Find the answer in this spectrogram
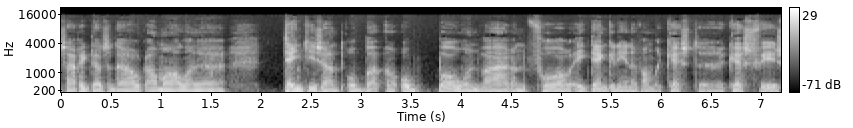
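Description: In a very clean recording with a silent background, a man's voice is heard. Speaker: podcast co-host. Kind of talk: recipe tutorial; casual chat. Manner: slow.

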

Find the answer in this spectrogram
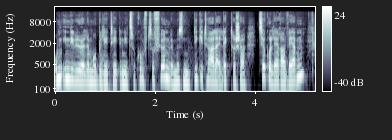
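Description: With a very deep, low pitch, a woman talks at a fairly quick pace with ordinary pitch variation. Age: 50s. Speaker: corporate HR executive. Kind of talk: interview. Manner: energetic.

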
